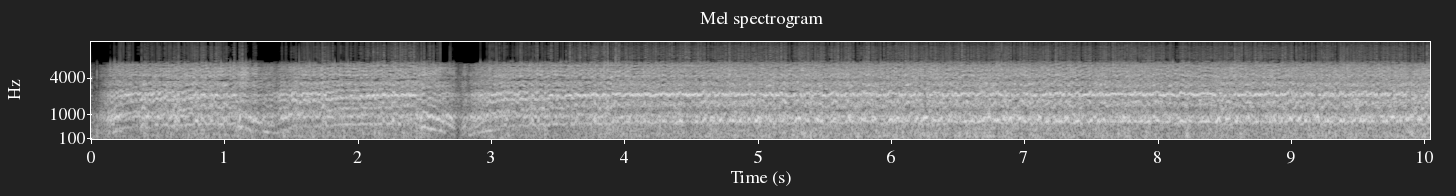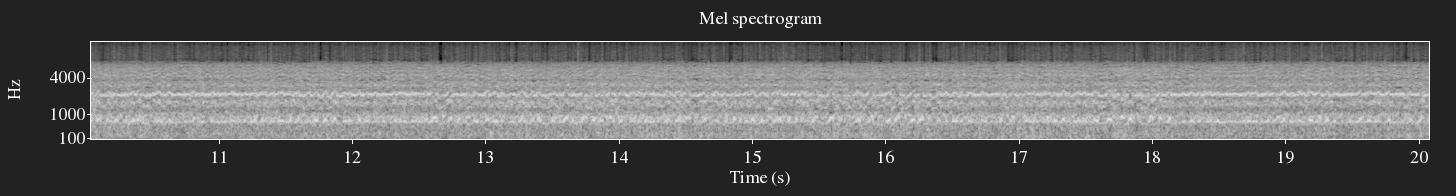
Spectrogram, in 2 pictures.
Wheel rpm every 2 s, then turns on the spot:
100, 110, 160, 170, 160, 160, 160, 160, 160, 160.
none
